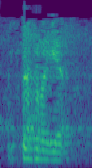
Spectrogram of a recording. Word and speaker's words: استخرج: الواصل نحو استخرج استخرج، هنا هذه الهمزة تسمى همزة واصل وهي على شكل ألف، ما ننطق بالهمزة استخرج، ننطق بها نعم في الأكتب لا تكتب الهمزة، وهي لا تنطق إلا في إيش الابتداء، أما إذا كانت في الجذب في الوسط قبلها كلام فإنها تسقط، وهذا الأصل فيها، ولذا سميت همزة واصل.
